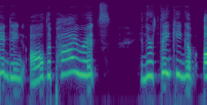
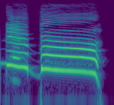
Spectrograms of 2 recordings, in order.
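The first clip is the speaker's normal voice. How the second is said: high loud ringing cry; thundered; 8 semitones higher, 8 dB louder than usual. A narrator's reading. The wizard thunders her refusal at the captain, loud. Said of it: "thundered the wizard".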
